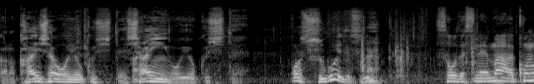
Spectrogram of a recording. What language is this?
Japanese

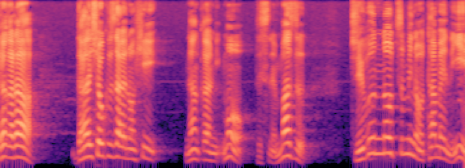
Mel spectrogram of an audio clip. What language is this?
Japanese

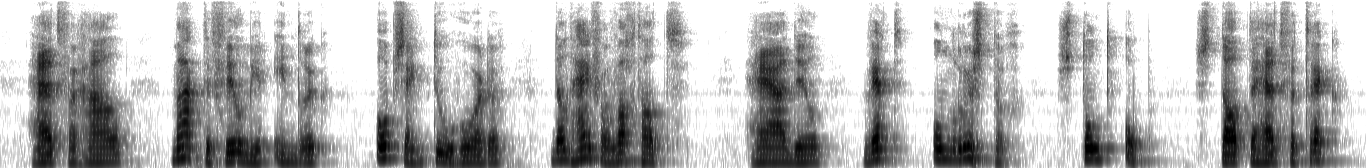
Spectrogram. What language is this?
Dutch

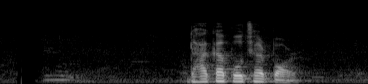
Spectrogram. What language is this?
Bangla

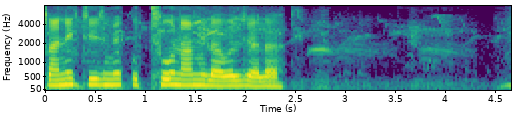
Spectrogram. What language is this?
Bhojpuri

